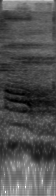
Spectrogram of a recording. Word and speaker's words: calm: L is silent there. It is spelled as calm.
